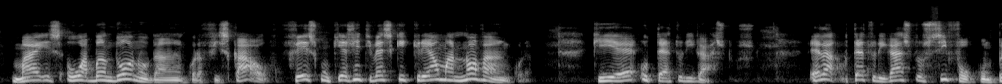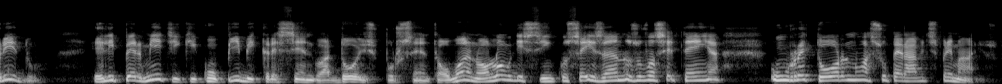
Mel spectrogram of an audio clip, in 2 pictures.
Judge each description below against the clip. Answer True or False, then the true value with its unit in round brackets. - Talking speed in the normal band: True (165 wpm)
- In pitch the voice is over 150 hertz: True (190 Hz)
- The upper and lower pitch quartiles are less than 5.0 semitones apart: True (4.4 semitones)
